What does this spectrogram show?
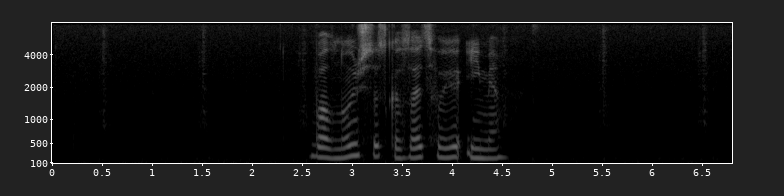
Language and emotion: Russian, neutral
